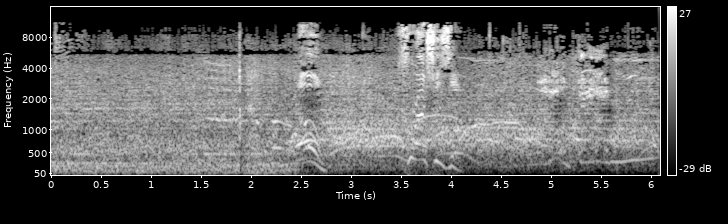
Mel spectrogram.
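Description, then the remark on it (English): A large crowd at the Rogers Centre roars steadily and loudly for several seconds during a Blue Jays player's first at-bat there since signing his contract, a dense wash of cheering and shouting, while an announcer's excited voice calls out over it. “I found this funny clip, too, of his first at-bats at the Rogers Center since signing that contract. Listen to the crowd here.”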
